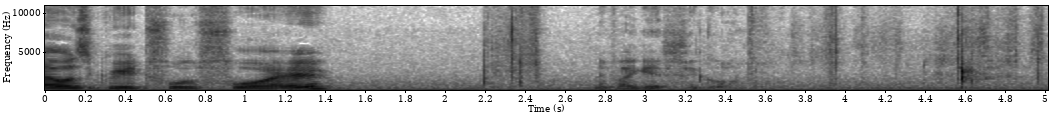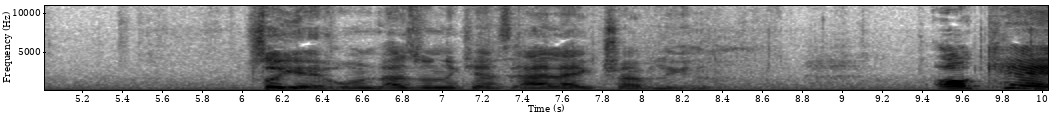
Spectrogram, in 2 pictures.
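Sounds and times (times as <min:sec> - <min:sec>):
low steady hum: 0:00.0 - 0:10.0
paper crinkling: 0:02.2 - 0:02.5, 0:03.5 - 0:05.5.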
